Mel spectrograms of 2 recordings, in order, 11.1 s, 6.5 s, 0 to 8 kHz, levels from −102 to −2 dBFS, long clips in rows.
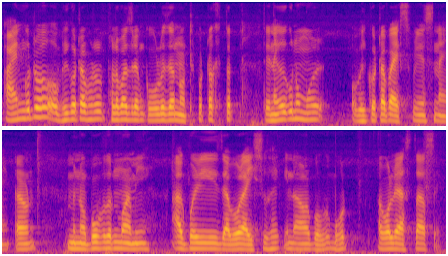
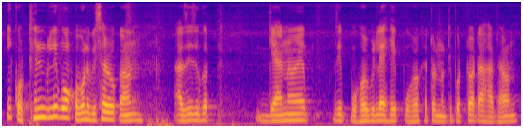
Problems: none marked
